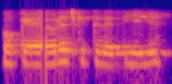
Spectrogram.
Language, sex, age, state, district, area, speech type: Hindi, male, 18-30, Madhya Pradesh, Bhopal, rural, conversation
